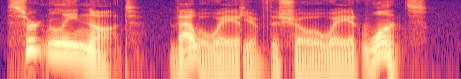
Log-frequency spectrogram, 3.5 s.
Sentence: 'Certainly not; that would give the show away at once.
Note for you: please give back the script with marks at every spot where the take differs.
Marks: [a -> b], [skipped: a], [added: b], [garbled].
'Certainly not; that [would -> away] give the show away at once.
